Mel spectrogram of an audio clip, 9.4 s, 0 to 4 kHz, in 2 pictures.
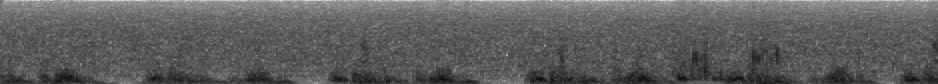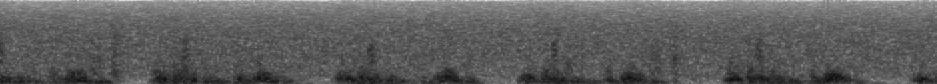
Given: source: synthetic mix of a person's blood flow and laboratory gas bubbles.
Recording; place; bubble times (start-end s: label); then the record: Doppler ultrasound of blood flow; precordium
3.35-3.65 s: bubbles
3.74-3.92 s: bubbles
From the record:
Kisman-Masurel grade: 223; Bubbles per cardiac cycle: several, 3 to 8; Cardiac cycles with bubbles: 10 to 50%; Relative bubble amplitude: loud (0.450 to 0.775); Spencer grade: 2 (many but less than half of the cardiac periods contain bubble signals, singularly or in groups); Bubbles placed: only in the low amplitude regions of the cardiac cycle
